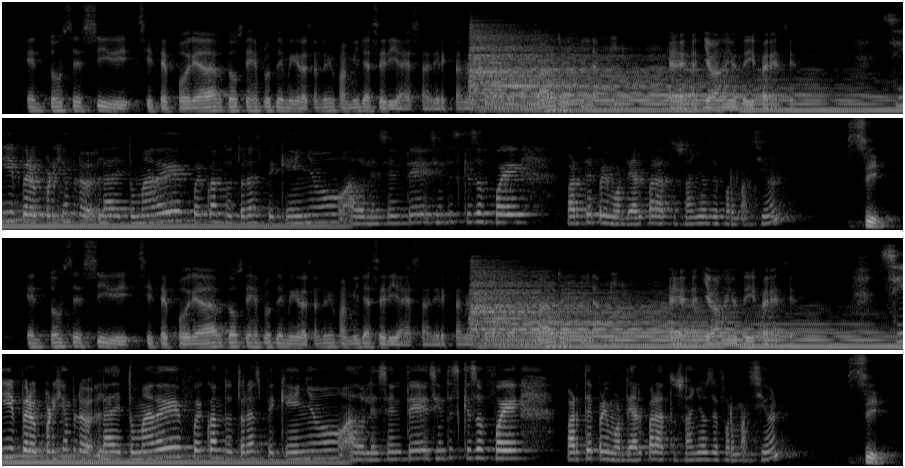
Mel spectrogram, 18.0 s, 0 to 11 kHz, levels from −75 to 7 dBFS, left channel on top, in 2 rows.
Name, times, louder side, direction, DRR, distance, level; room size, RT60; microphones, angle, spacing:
voice 1, 0.2-6.3 6.6-7.9 17.5-17.8, equal, 5° left, 10 dB, 0.3 m, -36 dB
sound 1, 4.7-12.5, right 1 dB, 40° left, 2.9 m, -36 dB
voice 2, 8.5-16.8, right 4 dB, 45° right, 10 dB, 1.0 m, -36 dB
11.0 x 6.6 x 7.4 m, 0.69 s
head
